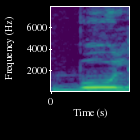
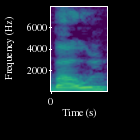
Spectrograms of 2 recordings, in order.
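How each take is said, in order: First: The vowel sounds like 'oh' in 'go'. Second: The vowel sounds like 'ow' in 'how'. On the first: The speaker calls it right. "जबकि ये बोल है, simple बोल" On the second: The speaker calls it wrong. "हम में से अक्सर लोग इसको बाउल पढ़ते हैं"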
